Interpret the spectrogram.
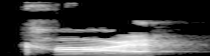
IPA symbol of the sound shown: k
